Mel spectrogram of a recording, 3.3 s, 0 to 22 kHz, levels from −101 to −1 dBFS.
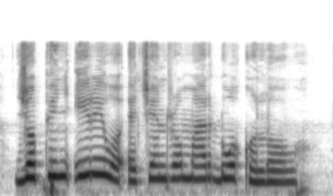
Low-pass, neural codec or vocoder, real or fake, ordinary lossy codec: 9.9 kHz; vocoder, 22.05 kHz, 80 mel bands, Vocos; fake; none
